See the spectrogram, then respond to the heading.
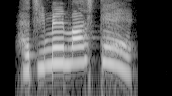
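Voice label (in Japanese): "hajimemasite", Japanese; aisatsu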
